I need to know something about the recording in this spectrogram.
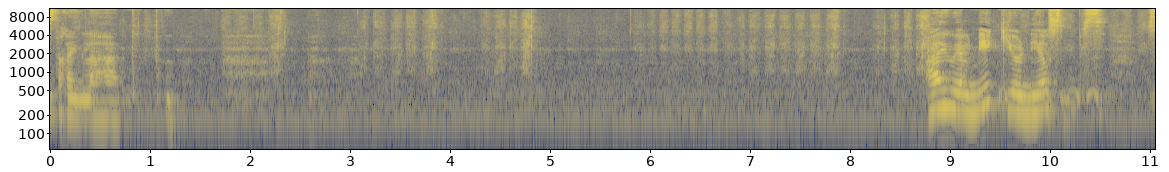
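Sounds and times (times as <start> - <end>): steady low hum: 0.0 - 11.0
manicure tool scraping fingernails: 3.1 - 4.9, 5.8 - 8.8.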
